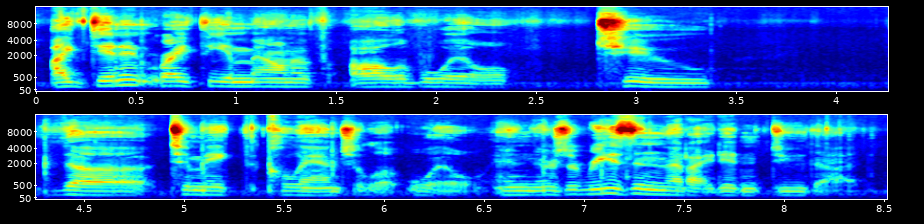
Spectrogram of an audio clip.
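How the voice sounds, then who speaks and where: Raspy lady rambling thru a homemade salve how-to at her kitchen table, keeps asking okay?. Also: extremely low pitch, a little hiss or hum. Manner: chatty, rambling, frequent "okay?" check-ins. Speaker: herbal salve maker demonstrating a recipe. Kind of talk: casual how-to tutorial. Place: home, indoors at a tabletop. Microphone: camera pointed at the table, speaker off-frame.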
